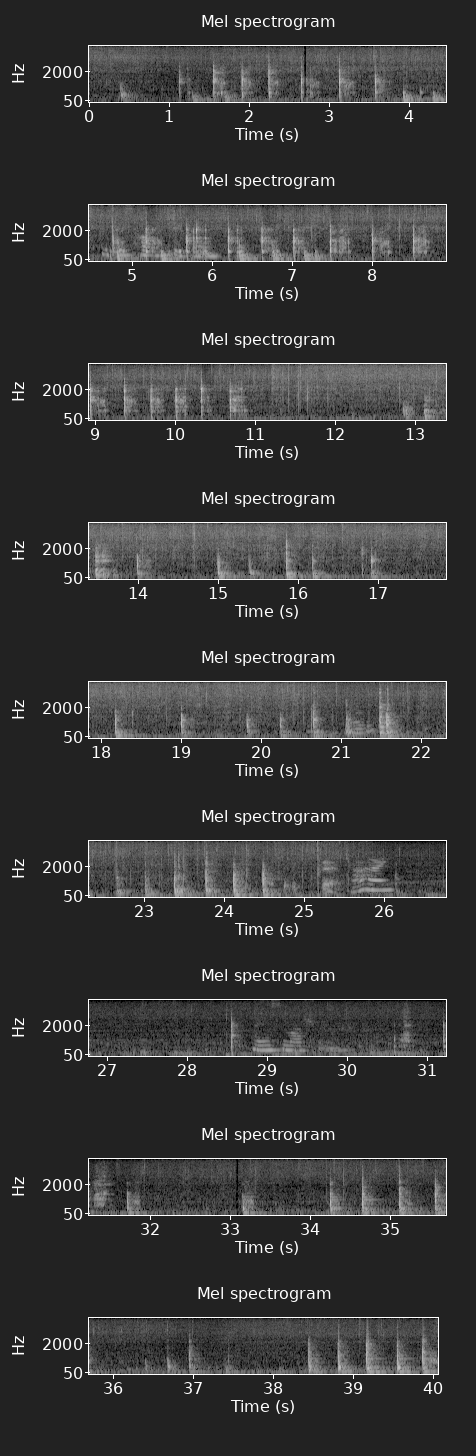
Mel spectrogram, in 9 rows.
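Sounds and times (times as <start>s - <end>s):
chicken sizzling in a frying pan: 0.0s - 40.0s
wooden spoon scraping and knocking: 30.6s - 32.0s.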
